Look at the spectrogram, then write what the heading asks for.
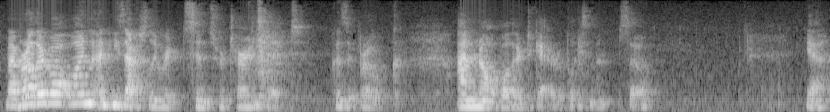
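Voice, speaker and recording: A woman's voice: on the low side, lively intonation, moderate pace, pauses often, a little hiss or hum. A woman in her forties, raised in Scotland, answering viewer questions at home in a rambling, chatty way. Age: 40s. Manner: rambling, chatty, self-interrupting. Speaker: vlogger. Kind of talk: casual Q&A chat. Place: home room. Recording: echoey room from far off.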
